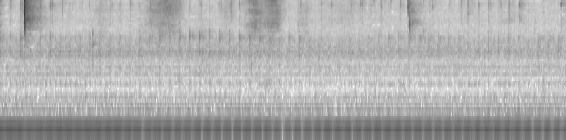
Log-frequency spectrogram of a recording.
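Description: A steady low mechanical hum with a fast, even flutter, with a few faint clicks over it.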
